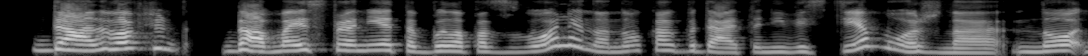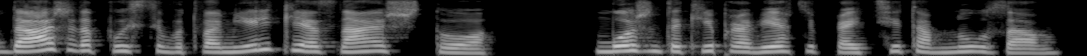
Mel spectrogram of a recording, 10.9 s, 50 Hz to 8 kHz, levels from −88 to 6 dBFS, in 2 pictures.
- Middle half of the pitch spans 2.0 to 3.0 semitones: No, average, 4.1 semitones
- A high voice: Yes, high, 235 Hz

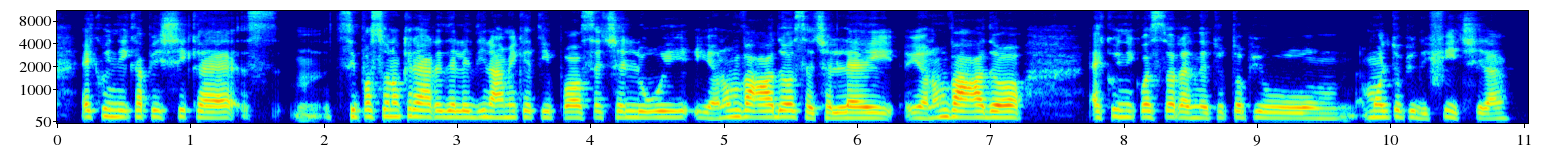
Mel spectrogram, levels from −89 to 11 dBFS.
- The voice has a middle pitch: Yes, medium, 180 Hz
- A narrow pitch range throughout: Yes, narrow, 2.2 semitones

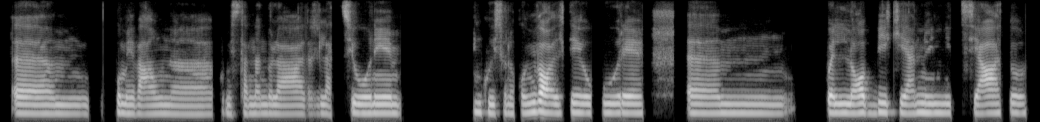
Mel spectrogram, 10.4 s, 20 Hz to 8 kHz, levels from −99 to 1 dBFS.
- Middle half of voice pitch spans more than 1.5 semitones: No, narrow, 1.2 semitones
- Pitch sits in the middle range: Yes, medium, 170 Hz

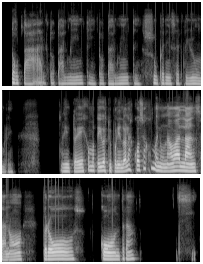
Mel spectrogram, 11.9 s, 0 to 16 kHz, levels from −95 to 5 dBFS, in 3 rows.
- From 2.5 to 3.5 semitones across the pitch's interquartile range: Yes, average, 2.9 semitones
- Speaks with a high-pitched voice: No, medium, 145 Hz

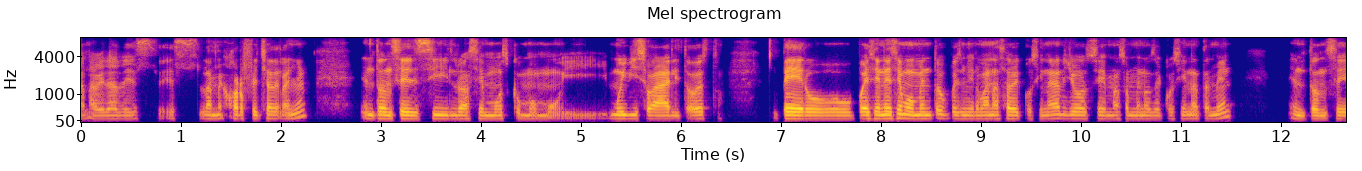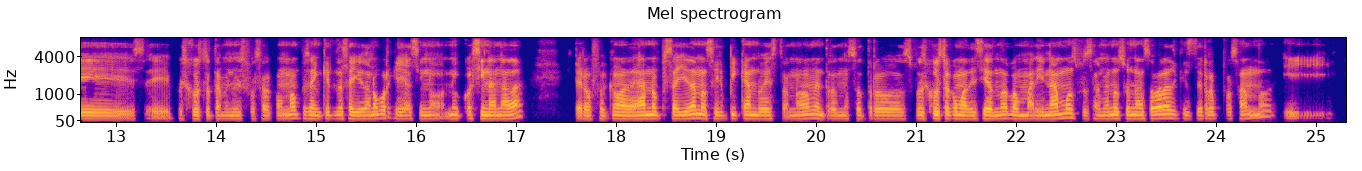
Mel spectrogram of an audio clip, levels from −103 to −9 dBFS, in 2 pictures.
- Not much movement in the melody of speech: Yes, narrow, 1.5 semitones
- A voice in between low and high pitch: No, low, 125 Hz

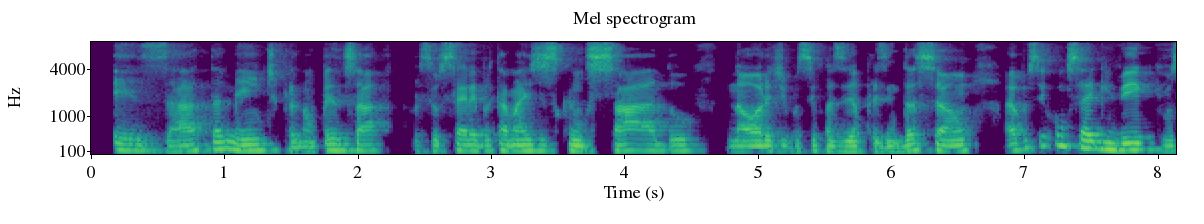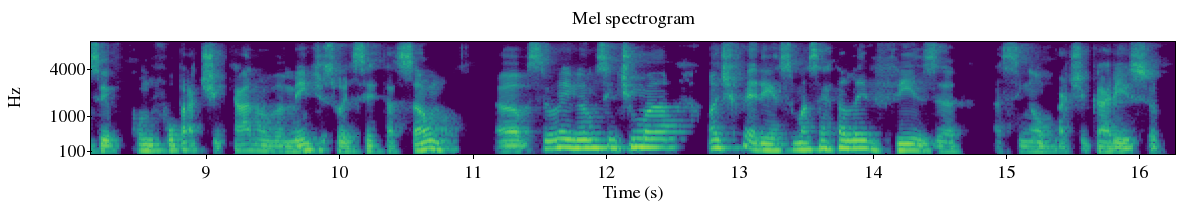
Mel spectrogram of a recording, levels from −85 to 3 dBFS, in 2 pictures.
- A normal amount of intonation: Yes, average, 3.9 semitones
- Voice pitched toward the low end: Yes, low, 115 Hz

